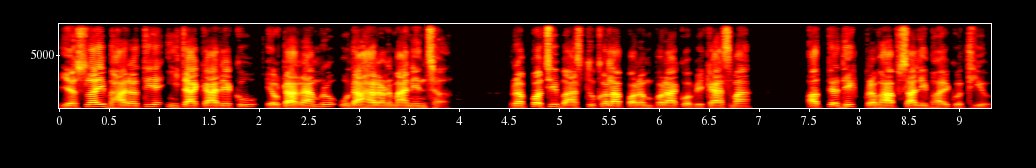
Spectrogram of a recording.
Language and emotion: Nepali, neutral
